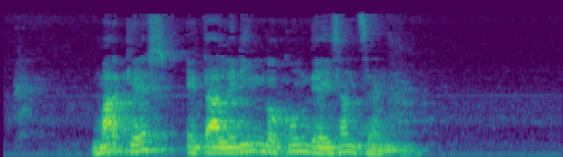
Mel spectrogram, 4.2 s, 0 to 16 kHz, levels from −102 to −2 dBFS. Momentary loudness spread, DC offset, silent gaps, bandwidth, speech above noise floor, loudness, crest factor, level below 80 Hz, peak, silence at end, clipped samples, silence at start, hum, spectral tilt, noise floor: 11 LU; under 0.1%; none; 11.5 kHz; 43 dB; -23 LUFS; 20 dB; -54 dBFS; -6 dBFS; 1.05 s; under 0.1%; 0.7 s; none; -8.5 dB/octave; -66 dBFS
